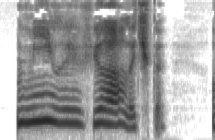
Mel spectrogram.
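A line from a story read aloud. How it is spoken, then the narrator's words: Exclaiming. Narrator (Russian): воскликнул медвежонок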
